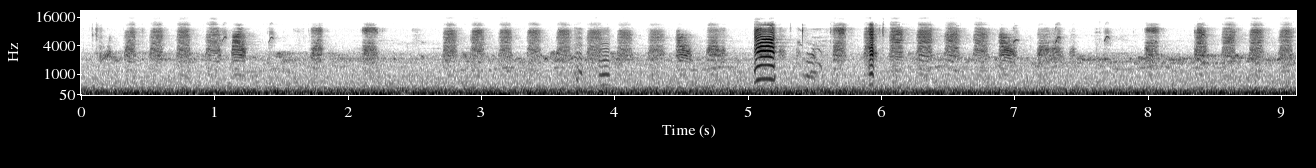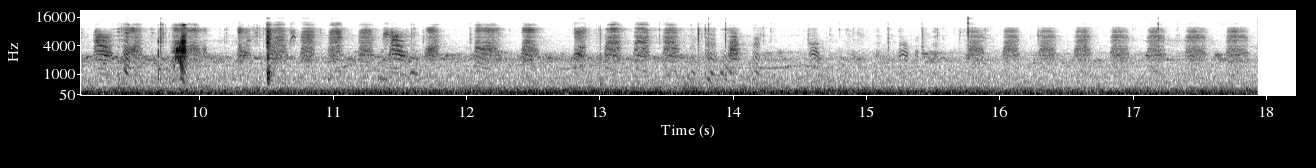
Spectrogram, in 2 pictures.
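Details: Zebra finches (Taeniopygia guttata), with newly hatched babies, giving rapid, short, clicky ticking calls over a steady low background hum.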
